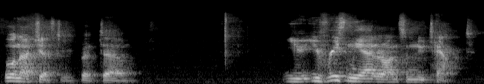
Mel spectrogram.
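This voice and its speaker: A man's voice: mid-range voice, lively intonation, normal speed, bright, forceful tone. A man chatting casually on a livestream in a joking, tongue-in-cheek manner, with a roomy echo on the recording. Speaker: panel member. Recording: roomy, echoing sound.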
